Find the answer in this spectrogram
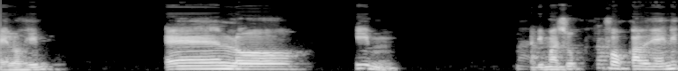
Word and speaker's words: Elohim: Ini bacanya Elohim.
